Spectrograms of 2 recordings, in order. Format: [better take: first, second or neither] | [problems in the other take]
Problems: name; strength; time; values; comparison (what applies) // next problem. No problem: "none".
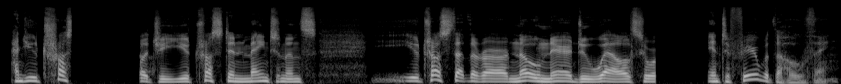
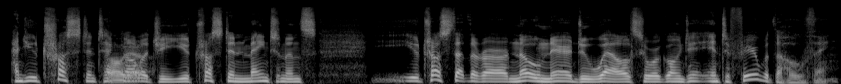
second | audio cutting out; at 0.5 s for 0.5 s and at 6.5 s for 0.5 s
